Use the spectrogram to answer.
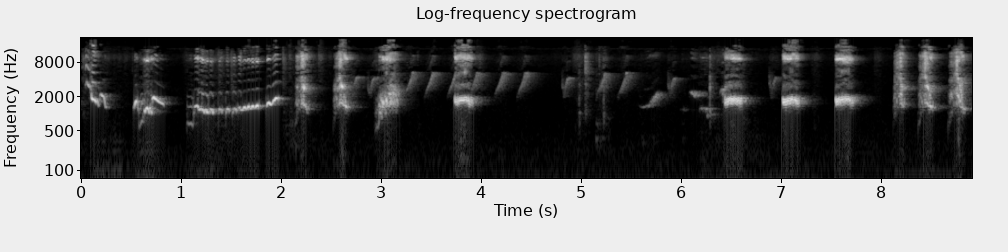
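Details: Bornean white-rumped shama (murai batu Borneo) singing to provoke another shama: a long rising buzzy trill, then loud clipped whistled notes and chattering bursts, repeated about twice a second with short gaps.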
